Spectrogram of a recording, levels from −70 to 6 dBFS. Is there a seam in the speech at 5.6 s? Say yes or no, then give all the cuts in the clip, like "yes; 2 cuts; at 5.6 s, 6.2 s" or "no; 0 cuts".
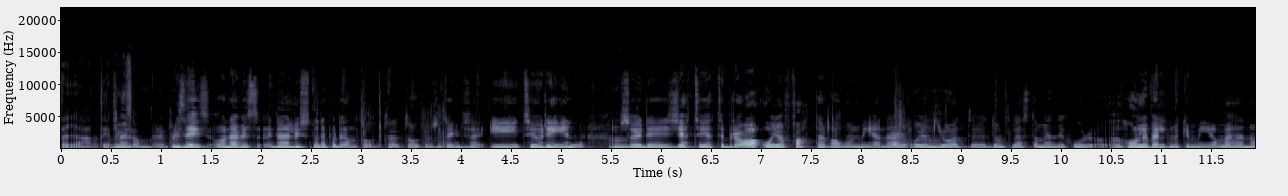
no; 1 cut; at 2.1 s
